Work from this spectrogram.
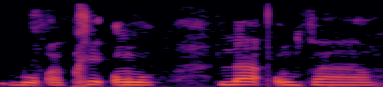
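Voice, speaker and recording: A woman's voice: on the high side, flat delivery, takes it slowly, warm tone, highs cut off. A young woman with a cold chats casually and rambles with many fillers while she plays a game. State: has a cold, coughing. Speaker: gaming vlogger.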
